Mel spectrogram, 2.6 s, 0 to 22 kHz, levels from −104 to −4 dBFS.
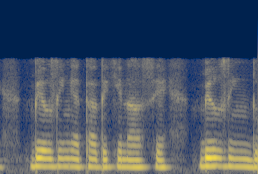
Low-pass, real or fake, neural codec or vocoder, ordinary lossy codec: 5.4 kHz; fake; codec, 16 kHz in and 24 kHz out, 1 kbps, XY-Tokenizer; none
